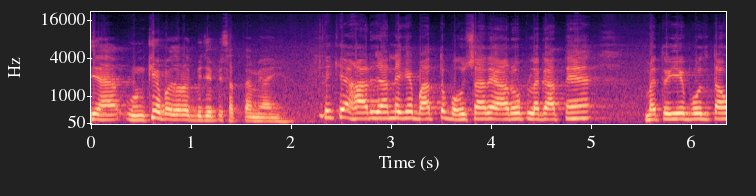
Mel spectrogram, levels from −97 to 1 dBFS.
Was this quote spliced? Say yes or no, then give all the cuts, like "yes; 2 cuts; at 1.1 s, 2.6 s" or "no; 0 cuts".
no; 0 cuts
